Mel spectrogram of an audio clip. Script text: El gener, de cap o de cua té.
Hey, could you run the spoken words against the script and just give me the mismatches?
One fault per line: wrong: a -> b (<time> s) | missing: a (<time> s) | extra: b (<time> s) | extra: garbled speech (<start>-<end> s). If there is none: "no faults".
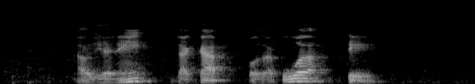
no faults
